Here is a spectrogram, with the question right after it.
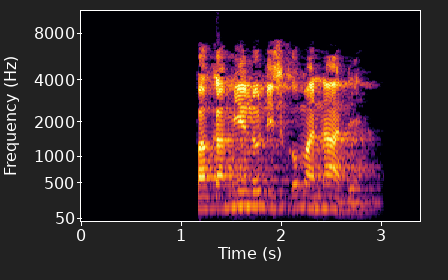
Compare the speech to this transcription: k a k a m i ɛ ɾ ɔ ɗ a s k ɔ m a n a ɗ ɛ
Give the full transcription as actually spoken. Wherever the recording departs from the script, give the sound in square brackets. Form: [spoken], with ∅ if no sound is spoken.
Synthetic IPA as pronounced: [p] a k a m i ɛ [l] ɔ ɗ [i] s k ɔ m a n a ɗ ɛ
